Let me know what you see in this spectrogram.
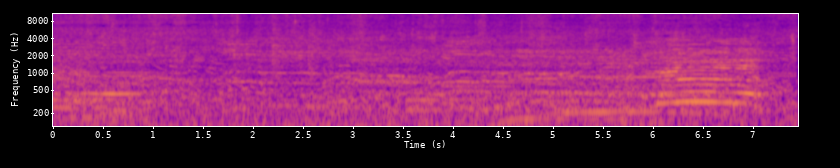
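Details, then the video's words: A cattle calf on the rampage gives a short, rising then falling moo toward the end, set against continuous background music and a busy, noisy backdrop. "SAPI PEDET NGAMUK KETEKAK GULUNE"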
